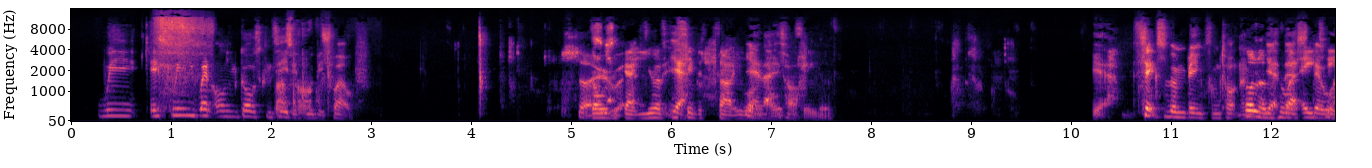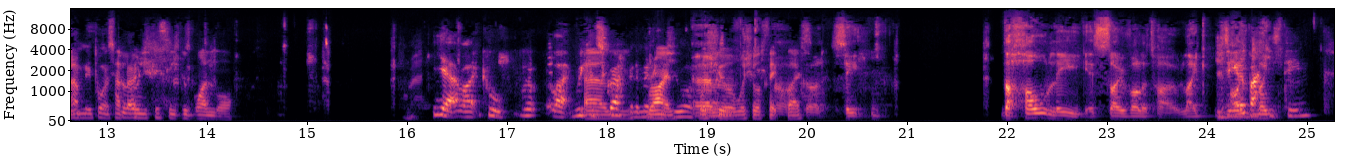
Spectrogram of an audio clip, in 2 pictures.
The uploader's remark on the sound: we had some slight audio issues this episode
